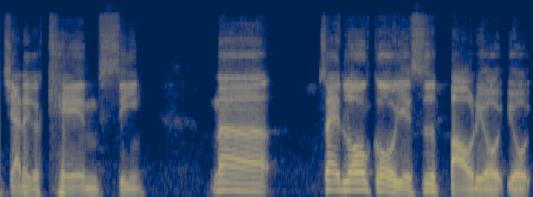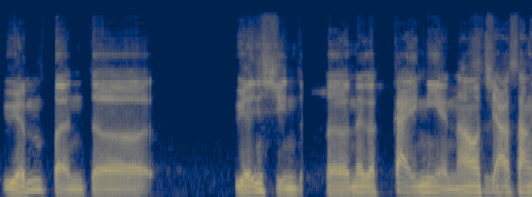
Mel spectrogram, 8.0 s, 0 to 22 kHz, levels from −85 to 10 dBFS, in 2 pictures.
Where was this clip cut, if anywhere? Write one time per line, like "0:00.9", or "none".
0:06.2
